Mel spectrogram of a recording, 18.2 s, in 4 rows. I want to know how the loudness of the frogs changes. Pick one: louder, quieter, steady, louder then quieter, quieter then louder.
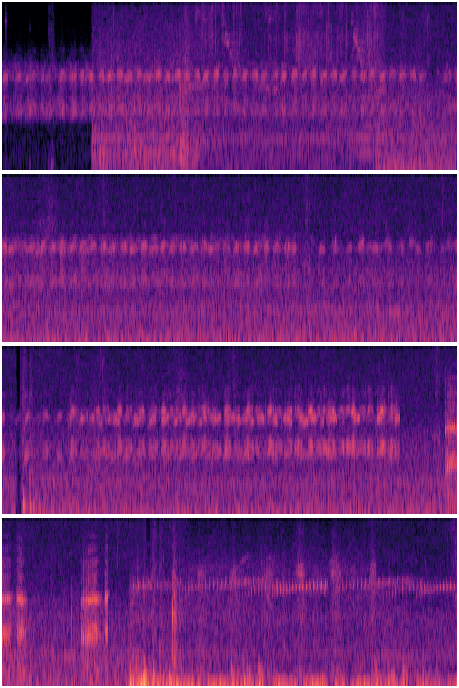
louder.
